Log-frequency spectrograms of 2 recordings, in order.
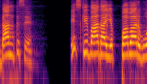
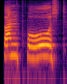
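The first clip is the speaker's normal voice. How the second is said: slow, syllable by syllable कंठोष्ठ; slow spelled-out term; much slower than usual. Shown as a demonstration. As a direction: stretch कंठोष्ठ out slowly. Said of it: "क्या बन गए". (धीरे धीरे कंठोष्ठ)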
